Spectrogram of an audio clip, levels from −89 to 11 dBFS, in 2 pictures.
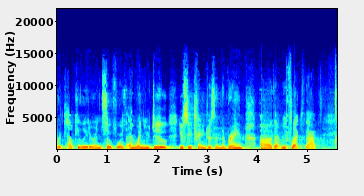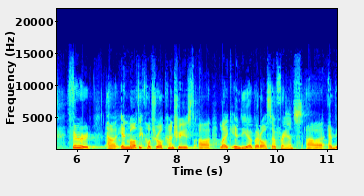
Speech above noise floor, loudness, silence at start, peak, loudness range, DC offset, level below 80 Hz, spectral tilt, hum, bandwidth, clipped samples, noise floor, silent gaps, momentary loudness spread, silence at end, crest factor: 21 dB; -15 LUFS; 0 s; -2 dBFS; 3 LU; under 0.1%; -50 dBFS; -6.5 dB/octave; none; 13 kHz; under 0.1%; -35 dBFS; none; 9 LU; 0 s; 12 dB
